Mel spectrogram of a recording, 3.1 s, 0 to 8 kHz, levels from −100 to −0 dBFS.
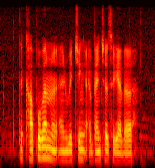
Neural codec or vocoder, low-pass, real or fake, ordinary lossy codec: none; 7.2 kHz; real; none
